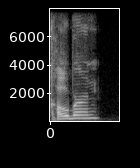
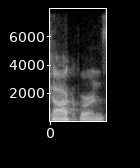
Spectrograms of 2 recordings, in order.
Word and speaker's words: Cockburn: It's pronounced Coburn. – Yes, it is. And okay. I was lectured about this by Steve, as though I would think that two phonetically compatible letters in the middle of his name would just be silent for no reason. And it's also much more hilarious if his name was pronounced Cockburn.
